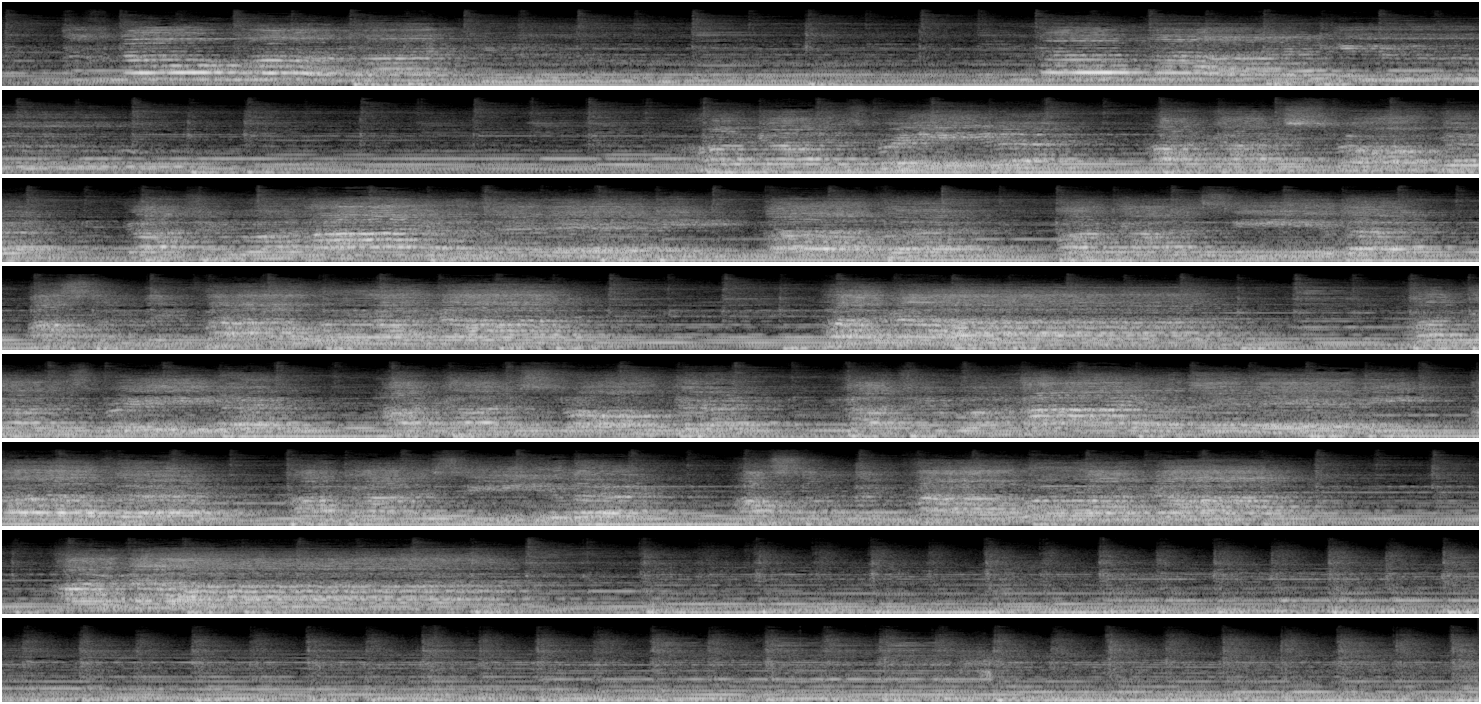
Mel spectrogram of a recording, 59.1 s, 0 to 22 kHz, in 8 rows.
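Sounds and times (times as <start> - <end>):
people singing: 0.0 - 4.4, 5.0 - 9.2, 10.8 - 48.8
acoustic guitar: 0.0 - 59.0.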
